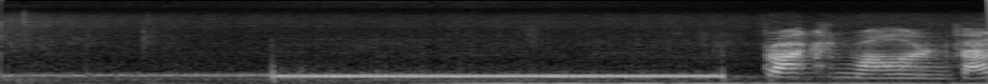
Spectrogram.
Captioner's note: phone ringing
